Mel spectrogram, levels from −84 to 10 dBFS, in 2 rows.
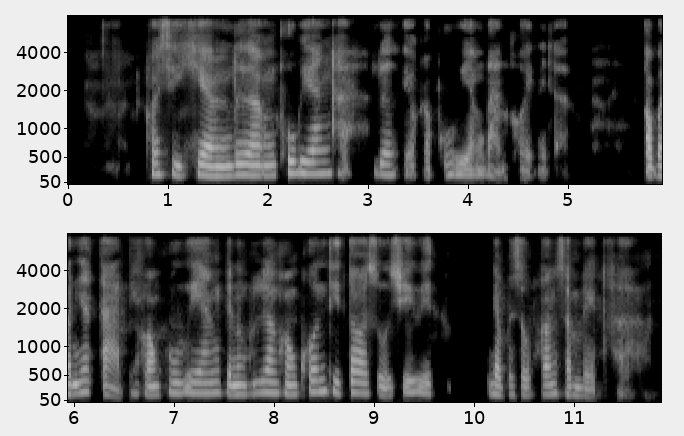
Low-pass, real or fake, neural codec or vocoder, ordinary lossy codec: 7.2 kHz; fake; codec, 24 kHz, 1.2 kbps, DualCodec; none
